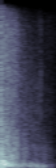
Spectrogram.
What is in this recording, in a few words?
minigun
